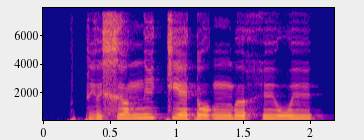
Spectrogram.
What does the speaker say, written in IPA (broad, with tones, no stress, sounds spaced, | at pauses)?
pʲ ɵ˩ xʲ ɔ˥ n̪ i˥ kʲ ɛ˥ ɗ o˥ ŋ͡m ɵ˥ h y˥ w y˥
